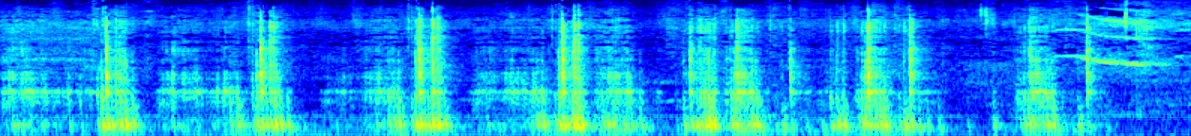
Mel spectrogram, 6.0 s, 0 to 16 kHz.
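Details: Italika DM200 motorcycle crankshaft turned by hand with the engine open: stiff, uneven rasping scrapes from a worn crankshaft bearing; damaged crankshaft, bearings and crankcase.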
